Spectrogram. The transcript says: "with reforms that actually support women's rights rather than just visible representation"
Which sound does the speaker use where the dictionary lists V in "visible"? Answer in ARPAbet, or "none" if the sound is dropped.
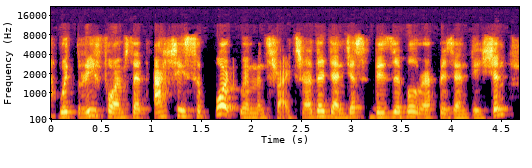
V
